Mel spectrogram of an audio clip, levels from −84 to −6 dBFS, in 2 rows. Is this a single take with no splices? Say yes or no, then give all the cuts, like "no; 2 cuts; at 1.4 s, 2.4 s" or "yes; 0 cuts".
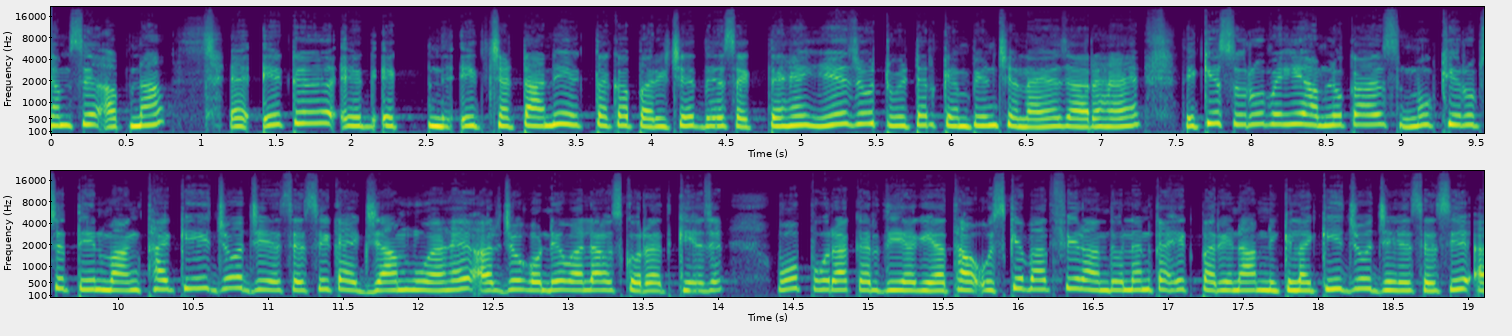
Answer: yes; 0 cuts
